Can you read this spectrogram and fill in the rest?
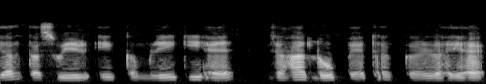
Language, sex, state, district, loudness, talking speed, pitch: Hindi, male, Assam, Sonitpur, -19 LUFS, 135 wpm, 120 Hz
